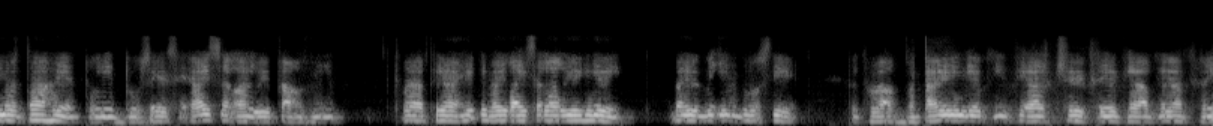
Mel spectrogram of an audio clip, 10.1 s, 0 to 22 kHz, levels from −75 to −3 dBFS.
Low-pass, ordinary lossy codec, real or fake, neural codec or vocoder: none; none; fake; codec, 16 kHz, 0.5 kbps, FreqCodec, smaller model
